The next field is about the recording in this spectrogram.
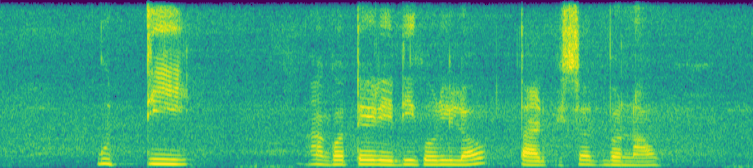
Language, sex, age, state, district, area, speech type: Assamese, female, 30-45, Assam, Nagaon, urban, spontaneous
